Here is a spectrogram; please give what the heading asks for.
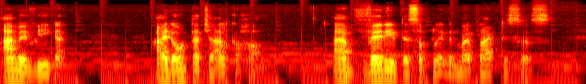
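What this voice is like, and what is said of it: Strong Indian English accent. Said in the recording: “coming from India, with my strong Indian accent”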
